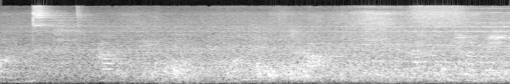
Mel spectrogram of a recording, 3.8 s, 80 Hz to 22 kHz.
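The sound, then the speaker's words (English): A South West Trains service, the 09:04 to London Waterloo, rolls into platform 2 of a station, its broad, steady rumble of wheels and carriages swelling slightly as it draws near, with faint, indistinct voices in the background. “The train now approaching platform 2 is the 0904 Southwest Trains Service to London Waterloo.”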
